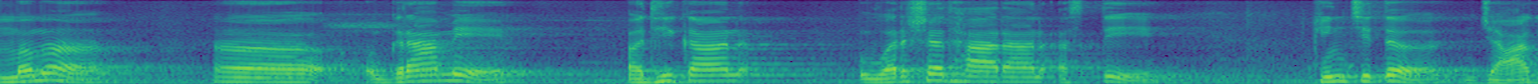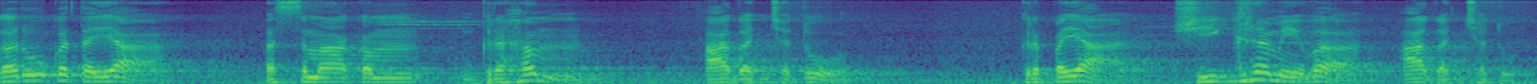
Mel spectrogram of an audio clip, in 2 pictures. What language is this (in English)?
Sanskrit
